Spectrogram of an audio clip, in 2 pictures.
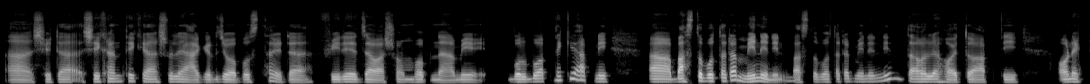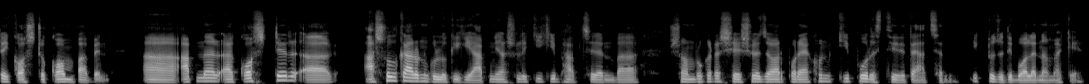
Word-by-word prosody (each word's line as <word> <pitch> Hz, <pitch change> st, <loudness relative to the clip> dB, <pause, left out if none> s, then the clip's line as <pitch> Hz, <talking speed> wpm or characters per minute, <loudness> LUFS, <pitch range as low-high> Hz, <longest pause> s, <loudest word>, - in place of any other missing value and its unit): আ -, -, 0 dB, 0.2 s
সেটা 115 Hz, 0 st, -3 dB, 0.3 s
সেখান 135 Hz, +1 st, 0 dB
থেকে 145 Hz, -1 st, -1 dB
আসলে 125 Hz, +1 st, -1 dB
আগের 110 Hz, +1 st, -2 dB
যে -, -, +4 dB
অবস্থায় 115 Hz, +8 st, -3 dB
এটা 110 Hz, -1 st, 0 dB, 0.3 s
ফিরে 120 Hz, +1 st, +2 dB
যাওয়া 110 Hz, -3 st, +4 dB
সম্ভব 115 Hz, 0 st, -1 dB
না। 105 Hz, -, +1 dB
আমি 110 Hz, +2 st, 0 dB, 0.5 s
বলব 120 Hz, +1 st, +4 dB
আপনাকে 195 Hz, -, -4 dB
আপনি 135 Hz, -7 st, -2 dB, 0.5 s
আ -, -, +8 dB, 0.2 s
বাস্তবতাটা 155 Hz, +5 st, +5 dB
মেনে 145 Hz, 0 st, +6 dB
নিন -, -, -1 dB
বাস্তবতাটা 120 Hz, +4 st, -3 dB
মেনে 135 Hz, +1 st, -2 dB
নিন 230 Hz, +6 st, -1 dB
তাহলে 125 Hz, 0 st, +5 dB
হয়তো 105 Hz, 0 st, +2 dB
আপনি 105 Hz, +2 st, -6 dB, 0.6 s
অনেকটাই 125 Hz, +1 st, +1 dB
কষ্ট 110 Hz, +1 st, +1 dB, 0.2 s
কম 120 Hz, 0 st, +4 dB
পাবেন। 110 Hz, -3 st, -2 dB, 0.5 s
আ -, -, +3 dB, 0.3 s
আপনার 150 Hz, +3 st, +1 dB, 0.3 s
কষ্টের 190 Hz, +7 st, +2 dB, 0.2 s
আ -, -, +4 dB, 0.6 s
আসল 180 Hz, +7 st, +3 dB
কারণগুলো 145 Hz, -7 st, +4 dB
কি, 115 Hz, -, -2 dB
কি? 105 Hz, -, 0 dB
আপনি 120 Hz, +4 st, -6 dB
আসলে 125 Hz, +2 st, -5 dB
কী 135 Hz, -, -7 dB
কী 135 Hz, -, -1 dB
ভাবছিলেন 110 Hz, 0 st, -3 dB
বা 105 Hz, -, -1 dB, 0.5 s
সম্পর্কটা 130 Hz, +2 st, -2 dB
শেষ 120 Hz, -2 st, 0 dB
হয়ে 130 Hz, -2 st, +1 dB
যাওয়ার 120 Hz, -1 st, +2 dB
পর 120 Hz, -, 0 dB
এখন 145 Hz, +5 st, -6 dB
কি 140 Hz, -, -7 dB
পরিস্থিতিতে 110 Hz, -5 st, 0 dB
আছেন? -, -, -9 dB, 0.3 s
একটু 145 Hz, 0 st, -10 dB
যদি 110 Hz, 0 st, -1 dB
বলেন 100 Hz, 0 st, +2 dB
আমাকে। 95 Hz, +1 st, -8 dB
120 Hz, 160 wpm, -24 LUFS, 115-140 Hz, 0.6 s, আ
